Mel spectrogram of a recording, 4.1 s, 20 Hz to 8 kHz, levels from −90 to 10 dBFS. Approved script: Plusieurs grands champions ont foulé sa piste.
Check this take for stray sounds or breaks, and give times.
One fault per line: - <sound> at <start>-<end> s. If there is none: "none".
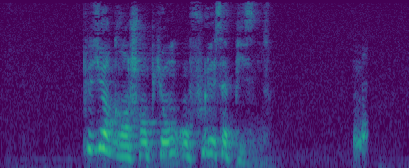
- laugh at 3.5-3.7 s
